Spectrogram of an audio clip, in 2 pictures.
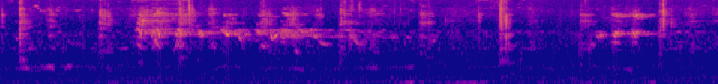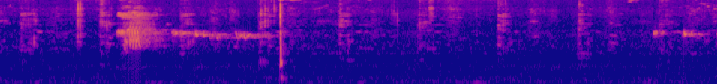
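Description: Faint birds chirping in several short bouts, with scattered light ticks and one sharp click about two-thirds of the way through.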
